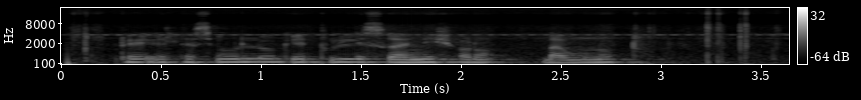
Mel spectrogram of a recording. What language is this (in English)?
Masai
